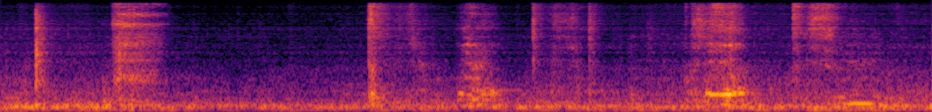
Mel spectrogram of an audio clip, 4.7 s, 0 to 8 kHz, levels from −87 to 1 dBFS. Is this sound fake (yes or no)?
yes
